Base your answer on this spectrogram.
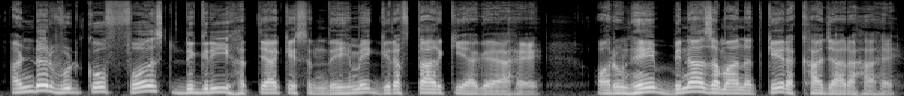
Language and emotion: Hindi, neutral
